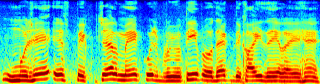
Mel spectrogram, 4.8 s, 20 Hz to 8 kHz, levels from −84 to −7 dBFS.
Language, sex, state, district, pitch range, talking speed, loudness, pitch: Hindi, male, Chhattisgarh, Raipur, 150-185 Hz, 135 wpm, -10 LUFS, 160 Hz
